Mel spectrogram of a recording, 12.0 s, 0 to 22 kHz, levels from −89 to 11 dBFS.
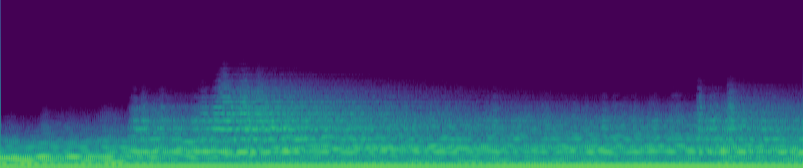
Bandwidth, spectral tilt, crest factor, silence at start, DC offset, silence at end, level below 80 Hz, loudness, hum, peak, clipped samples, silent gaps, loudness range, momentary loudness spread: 2.8 kHz; -10 dB/octave; 10 dB; 0 s; under 0.1%; 0 s; -18 dBFS; -21 LUFS; none; -6 dBFS; under 0.1%; none; 2 LU; 3 LU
